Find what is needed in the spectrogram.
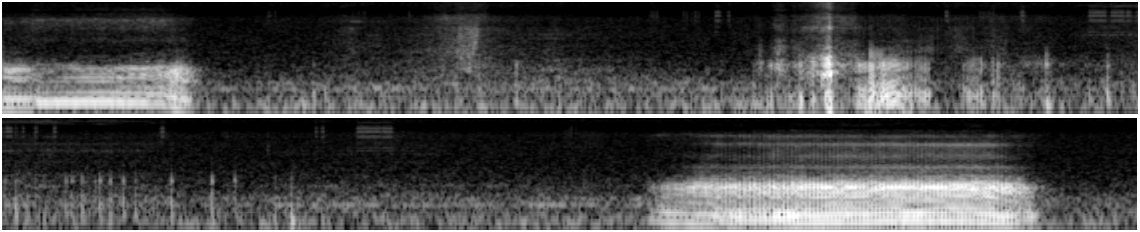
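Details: Sleeping small pet called a "lil snoring pig": two buzzing, nasal snores with soft rustling between them; snoring.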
